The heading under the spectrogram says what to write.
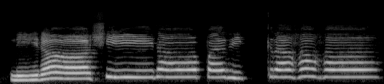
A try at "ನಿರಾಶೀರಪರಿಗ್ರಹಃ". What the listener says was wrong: ರಪರಿ ಅಂತ ಒಟ್ಟಿಗೆ ಬರಬೇಕು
